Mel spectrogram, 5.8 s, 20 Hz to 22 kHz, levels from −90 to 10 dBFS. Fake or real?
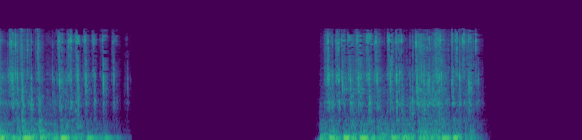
fake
